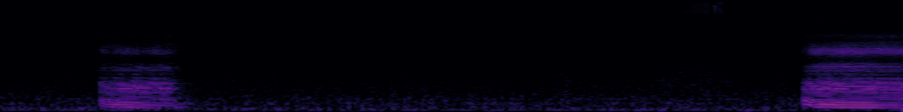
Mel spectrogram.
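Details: Two short, buzzing, tonal snores about three and a half seconds apart, over a steady room hiss; snoring.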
